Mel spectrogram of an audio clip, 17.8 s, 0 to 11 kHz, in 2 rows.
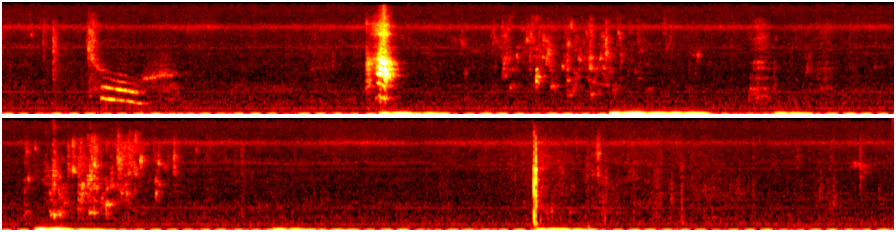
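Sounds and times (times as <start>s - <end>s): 
steady low hum: 0.0s - 17.8s
speech: 1.0s - 1.6s
water splashing in a potty: 4.9s - 6.4s, 9.2s - 10.8s.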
